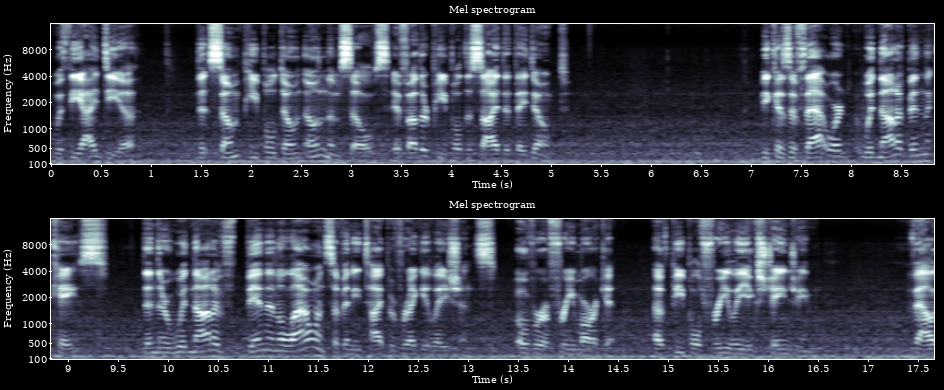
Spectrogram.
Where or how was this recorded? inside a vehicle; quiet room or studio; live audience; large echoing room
inside a vehicle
